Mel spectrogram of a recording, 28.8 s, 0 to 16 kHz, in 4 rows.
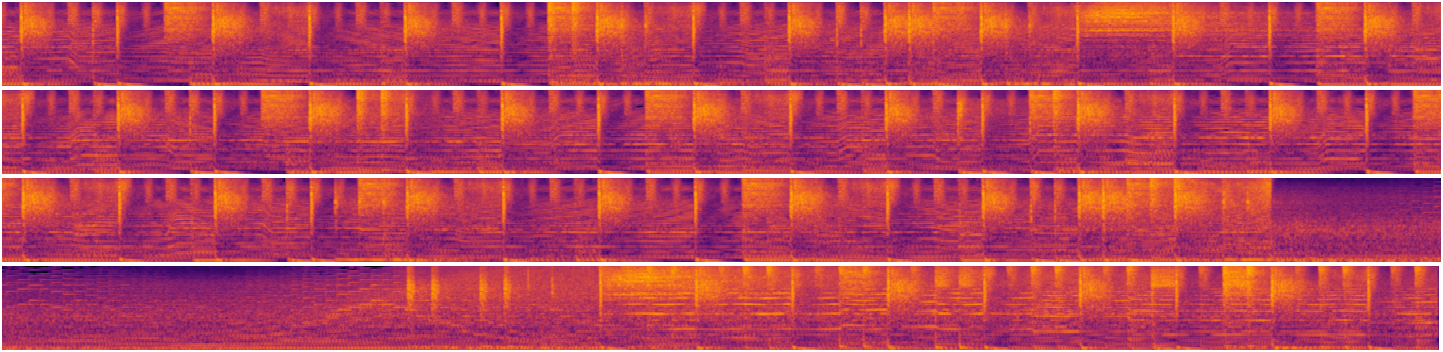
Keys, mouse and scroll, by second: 0.2-0.8 click, 0.8 space, 3.4 space, 4.0 click, 4.5 ctrl+d, 5.4-6.0 click, 8.6-9.2 middle click, 9.7-11.0 shift+drag, 11.1-12.0 scroll up 2, 12.3-14.6 shift+drag, 15.0 ctrl+d, 15.9-18.2 shift+drag, 18.4 ctrl+d, 19.2 middle click, 19.9-22.1 shift+click, 22.4 ctrl+d, 22.9-25.2 shift+drag, 25.6 ctrl+d, 26.3-28.7 drag.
